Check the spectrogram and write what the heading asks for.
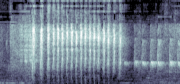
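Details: Common iora singing energetically: a fast run of harsh, scratchy chips, about seven per second for two seconds, then softer chips mixed with short steady whistled notes, over a low background hum.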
